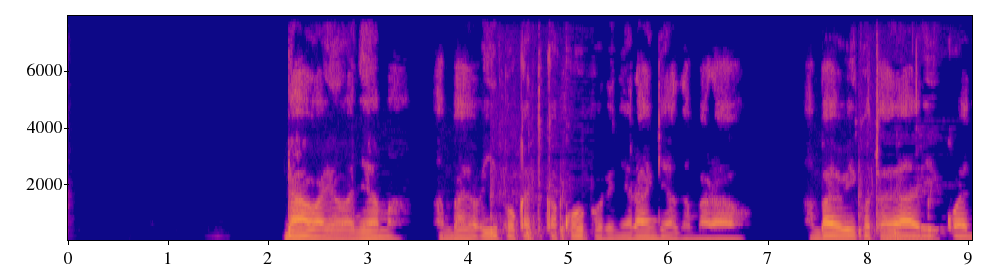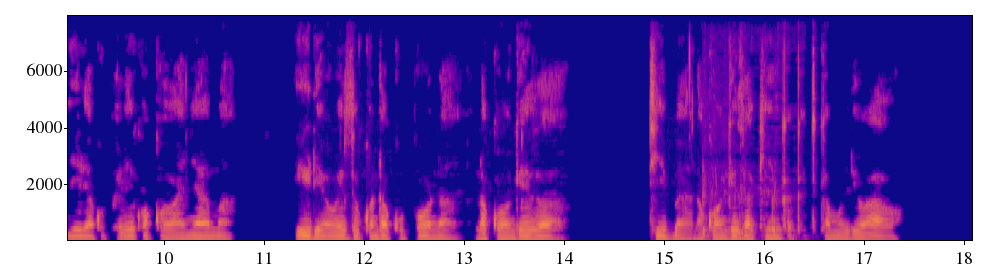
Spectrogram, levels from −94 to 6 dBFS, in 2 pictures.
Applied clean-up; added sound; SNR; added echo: classical method Wiener filter.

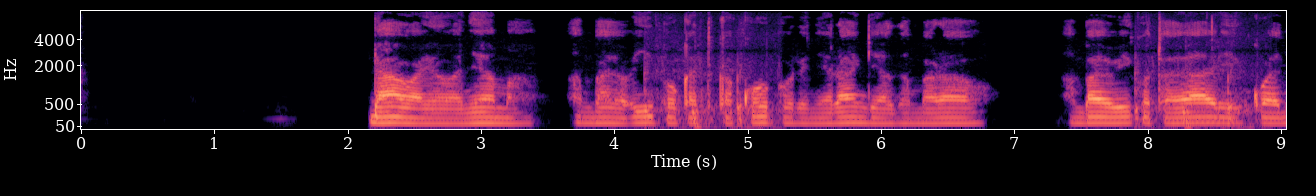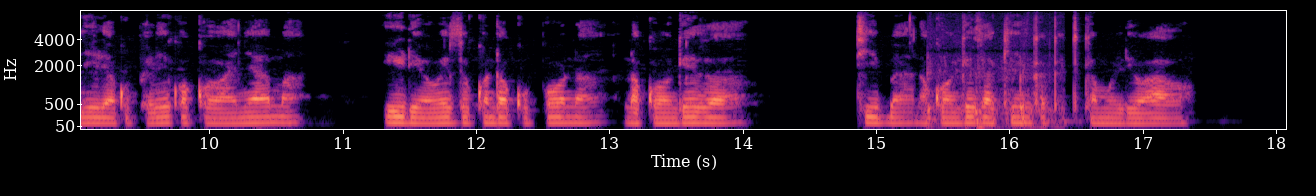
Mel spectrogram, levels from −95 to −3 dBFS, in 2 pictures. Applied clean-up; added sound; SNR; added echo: none; Run; 10 dB; none.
